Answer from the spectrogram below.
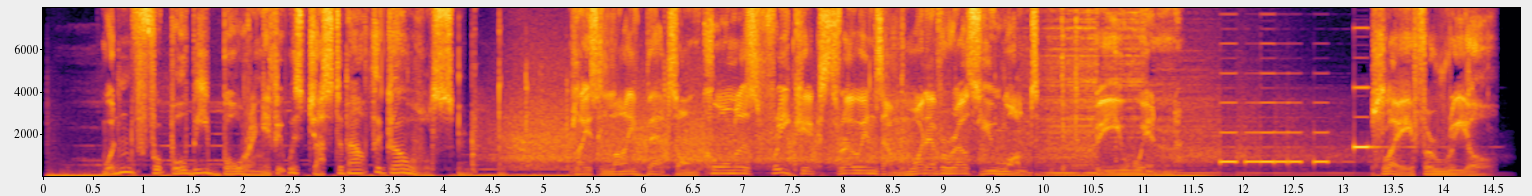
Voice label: RADIO

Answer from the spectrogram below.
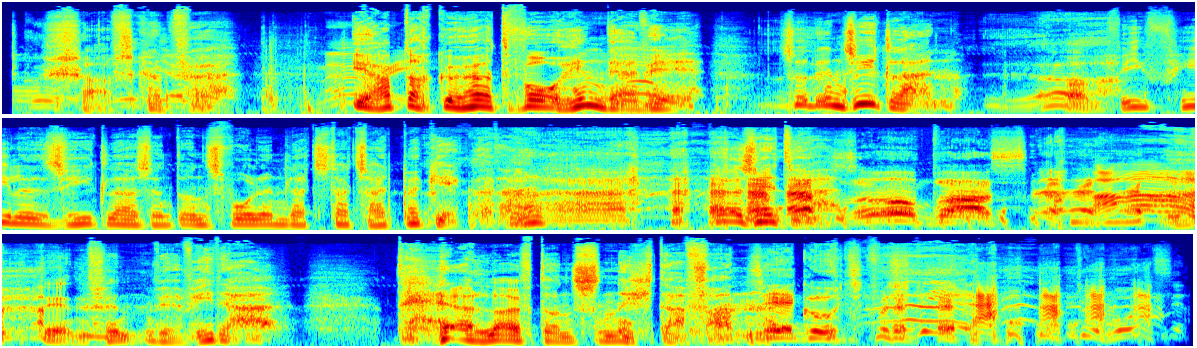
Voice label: Cowboy; LOFT VOICES

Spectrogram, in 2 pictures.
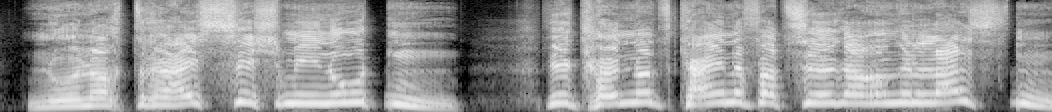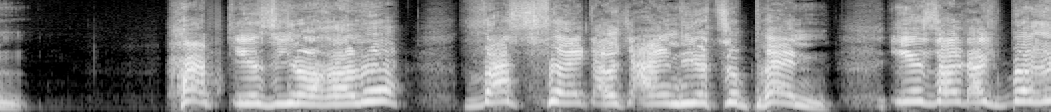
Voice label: Anime

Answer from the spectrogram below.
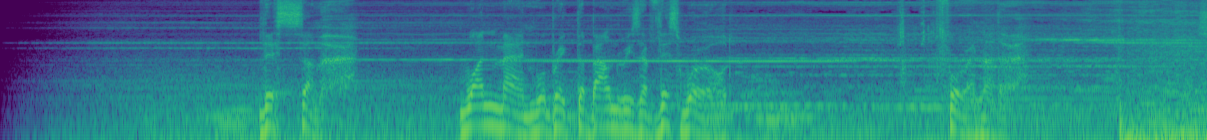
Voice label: Movie Trailer; Matrix

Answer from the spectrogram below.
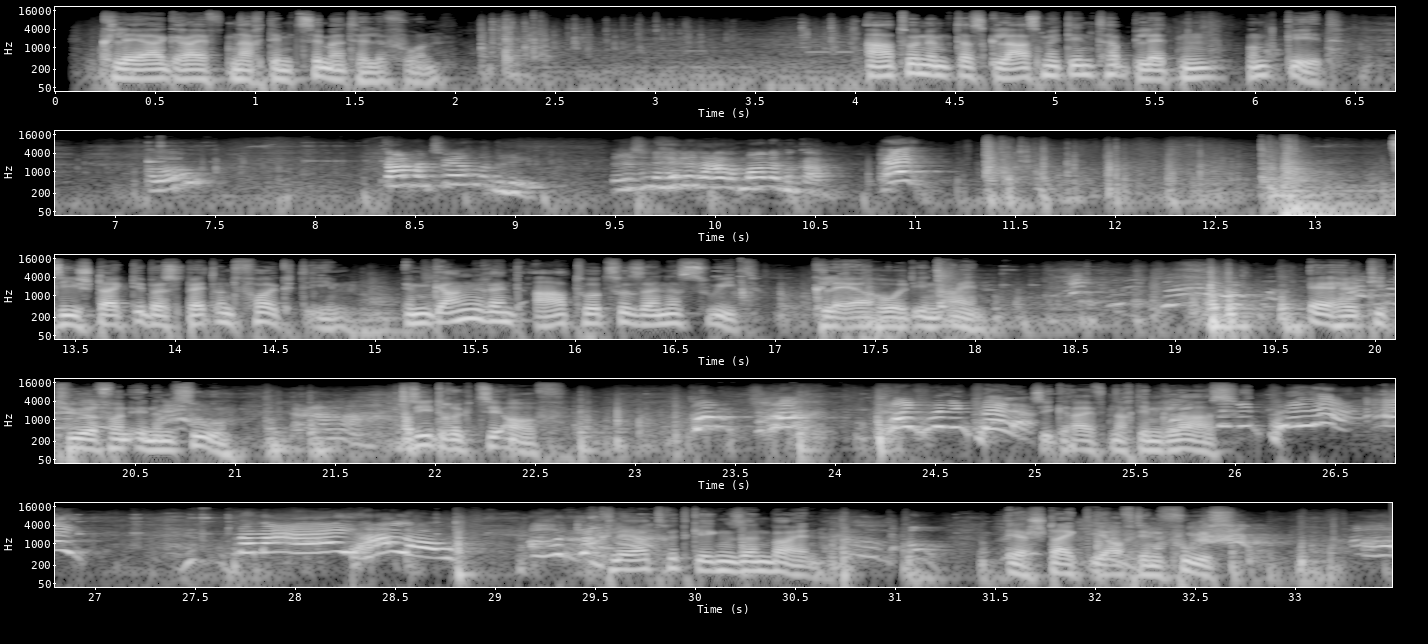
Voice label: audiodescription; Arthur Und Claire

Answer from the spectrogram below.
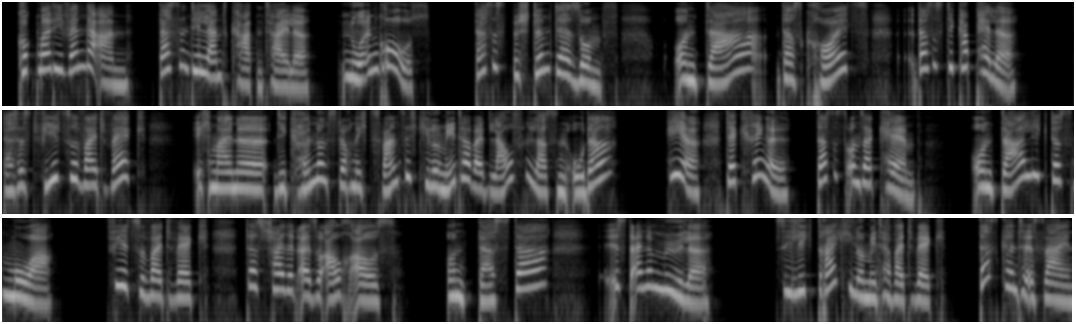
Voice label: Voice Over Teenager

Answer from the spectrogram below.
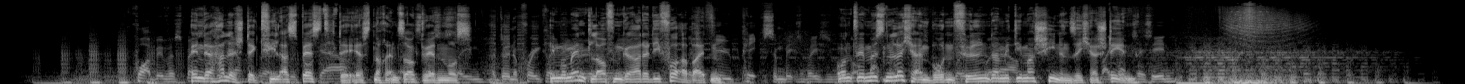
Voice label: VOICE OVER

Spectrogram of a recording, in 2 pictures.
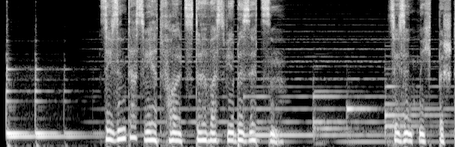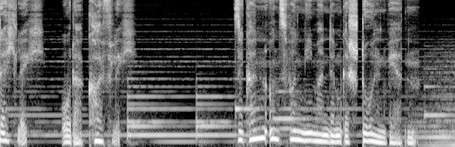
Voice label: deutsch female; verbotene liebe; alzheimer

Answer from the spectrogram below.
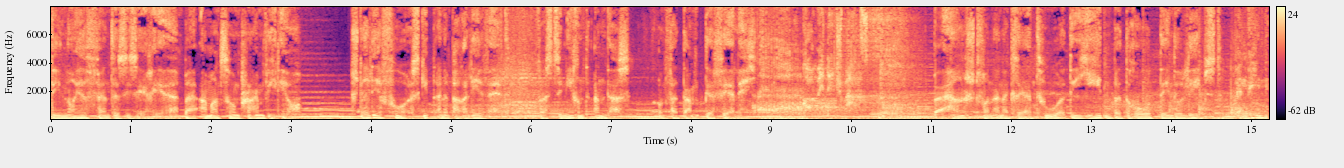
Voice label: Trailer; Der Greif

